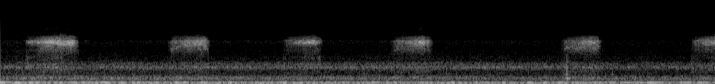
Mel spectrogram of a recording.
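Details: Nighttime owls on a live camera, August 24, 2011: six harsh hissing screeches repeated about once a second over a low steady electrical hum.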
